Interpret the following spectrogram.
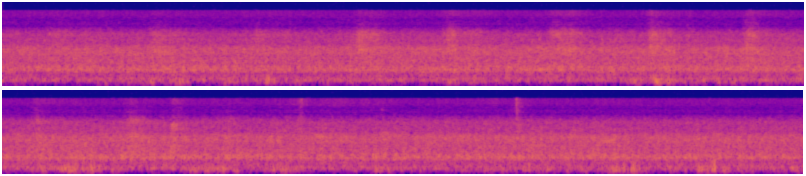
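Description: Steady room noise, an even hiss like a fan or air conditioner, with a few faint light taps and small thumps scattered through it.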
